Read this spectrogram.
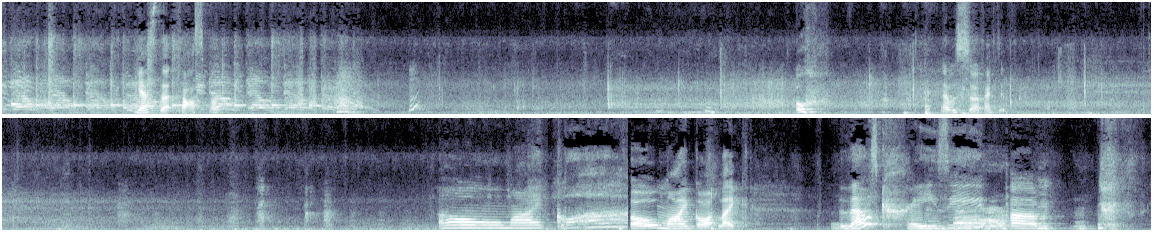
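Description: A young woman talks excitedly and close up through a webcam microphone.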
